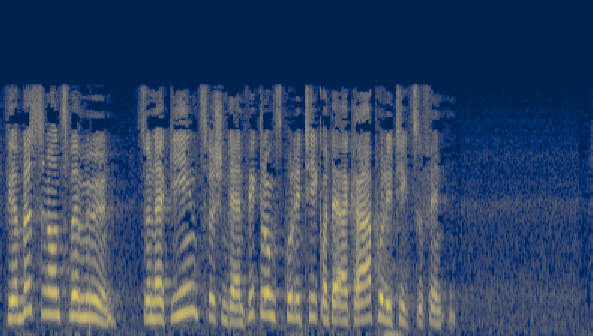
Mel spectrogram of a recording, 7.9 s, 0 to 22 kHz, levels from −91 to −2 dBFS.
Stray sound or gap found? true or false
false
